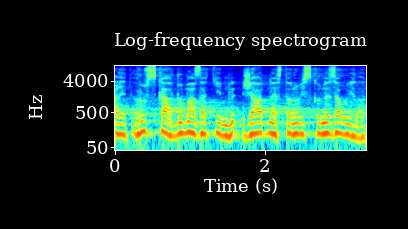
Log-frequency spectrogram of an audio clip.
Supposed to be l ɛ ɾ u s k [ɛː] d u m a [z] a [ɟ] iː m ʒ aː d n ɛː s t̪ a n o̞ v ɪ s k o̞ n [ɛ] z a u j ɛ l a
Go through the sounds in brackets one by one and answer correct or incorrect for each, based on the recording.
incorrect: aː, correct, incorrect: c, correct

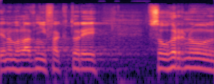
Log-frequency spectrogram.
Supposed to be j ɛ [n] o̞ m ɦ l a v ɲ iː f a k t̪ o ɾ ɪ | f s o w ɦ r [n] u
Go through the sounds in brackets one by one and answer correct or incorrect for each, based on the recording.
correct, correct

